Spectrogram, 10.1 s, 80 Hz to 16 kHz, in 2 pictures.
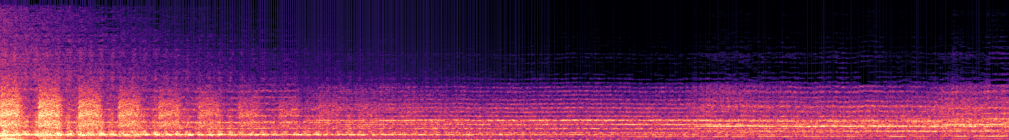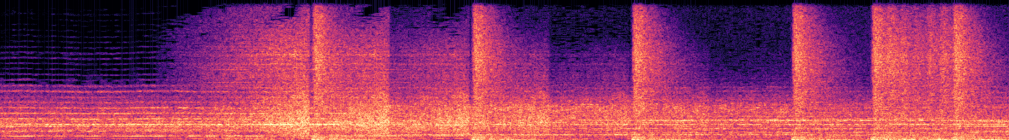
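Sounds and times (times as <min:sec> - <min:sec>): sustained synth chord: 0:00.0 - 0:03.4.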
